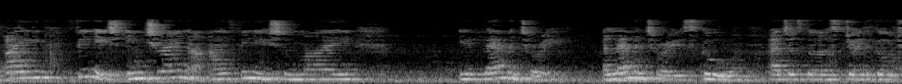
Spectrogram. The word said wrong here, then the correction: elementary: She put the stress on the second syllable instead of the third, and she needs to change which syllable she's stressing.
